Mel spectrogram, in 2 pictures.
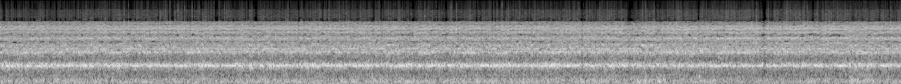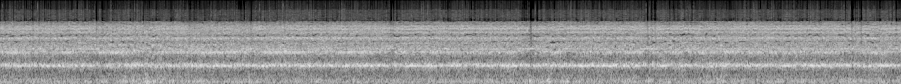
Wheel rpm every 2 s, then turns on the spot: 230, 240, 230, 230, 230, 230, 230, 240, 240.
none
